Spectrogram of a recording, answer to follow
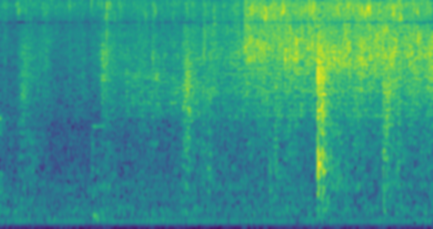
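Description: Butter melting and foaming in a hot cast iron skillet, with a fine sizzle that grows louder as it heats while a silicone spatula pushes it around. A single short click comes about three seconds in.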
